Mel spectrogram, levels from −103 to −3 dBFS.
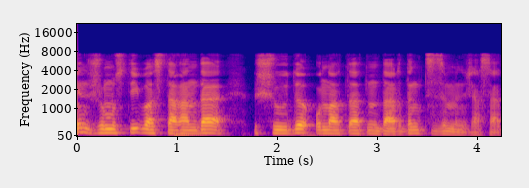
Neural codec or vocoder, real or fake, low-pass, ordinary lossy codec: none; real; 7.2 kHz; none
